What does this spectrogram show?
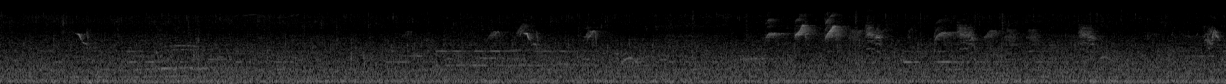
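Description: Small birds chirping in short, high notes over steady outdoor background noise, with a quick flurry of chirps about eight seconds in.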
